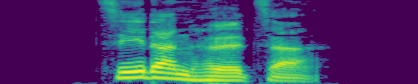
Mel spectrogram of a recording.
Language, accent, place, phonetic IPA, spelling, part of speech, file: German, Germany, Berlin, [ˈt͡seːdɐnˌhœlt͡sɐ], Zedernhölzer, noun, De-Zedernhölzer.ogg
- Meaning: nominative/accusative/genitive plural of Zedernholz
